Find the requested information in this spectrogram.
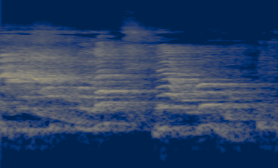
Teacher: Taknya lebur, dalnya diberi tasydid.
